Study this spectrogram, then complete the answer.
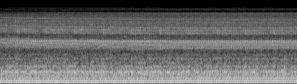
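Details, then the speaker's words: BoxMotor pulse motor on three coils, voltage raised, charge batteries at 12.05 V climbing: steady loud hum with strong low drone and even pulsing about two per second; coils resonating, running properly. "now that's got some push to it with three of those you can always tell when these are working you can hear them they resonate so when your coils are working you can hear them so that's running three coils"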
